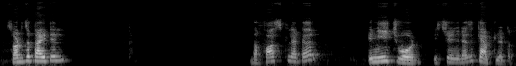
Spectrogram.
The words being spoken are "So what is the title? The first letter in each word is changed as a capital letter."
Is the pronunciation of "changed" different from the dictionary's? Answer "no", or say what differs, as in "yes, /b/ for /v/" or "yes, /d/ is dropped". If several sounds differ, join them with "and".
no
